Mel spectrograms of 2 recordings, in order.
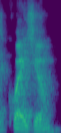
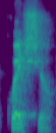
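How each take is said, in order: First: The double L sounds like a soft j. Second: The double L sounds like sh. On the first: This is how people in Medellin say it. "in Medellin, they kind of make a bit of a J kind of noise" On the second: This is how people in Argentina say it. "if you go to places like Argentina, they make a sh noise"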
